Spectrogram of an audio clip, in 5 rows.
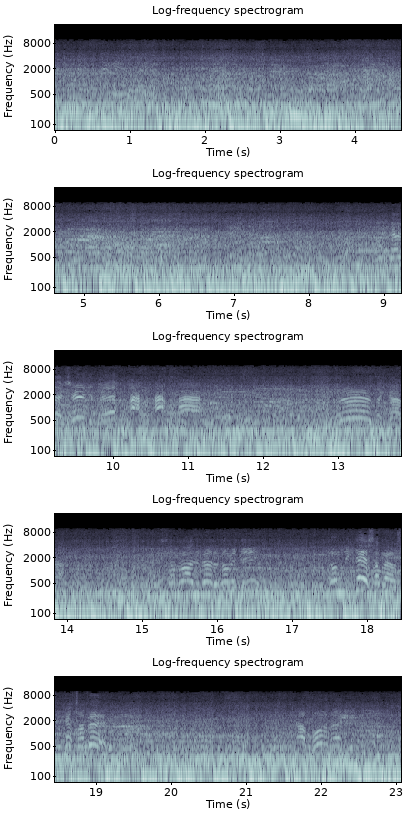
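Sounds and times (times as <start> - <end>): crowd calling and shouting: 0.0 - 23.0
truck low rumble: 0.0 - 23.0.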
